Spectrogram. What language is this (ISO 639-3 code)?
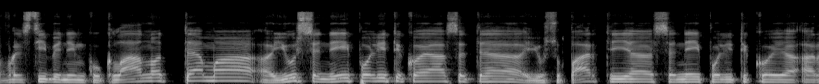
lit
